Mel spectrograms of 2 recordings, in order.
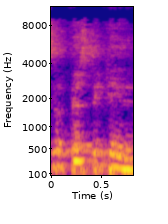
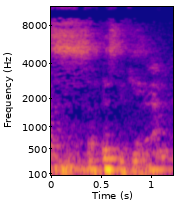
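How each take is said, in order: First: The s sounds are short and crisp. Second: The s sounds are long and drawn out. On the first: The speaker calls it right. "It's sophisticated" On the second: The speaker calls it wrong. "not sophisticated"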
